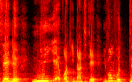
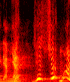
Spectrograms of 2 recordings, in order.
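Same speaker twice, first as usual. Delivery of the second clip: emphatic self-assertion; 3 semitones higher, 4 dB quieter, slower than usual. Acted. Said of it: "David asserting himself".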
